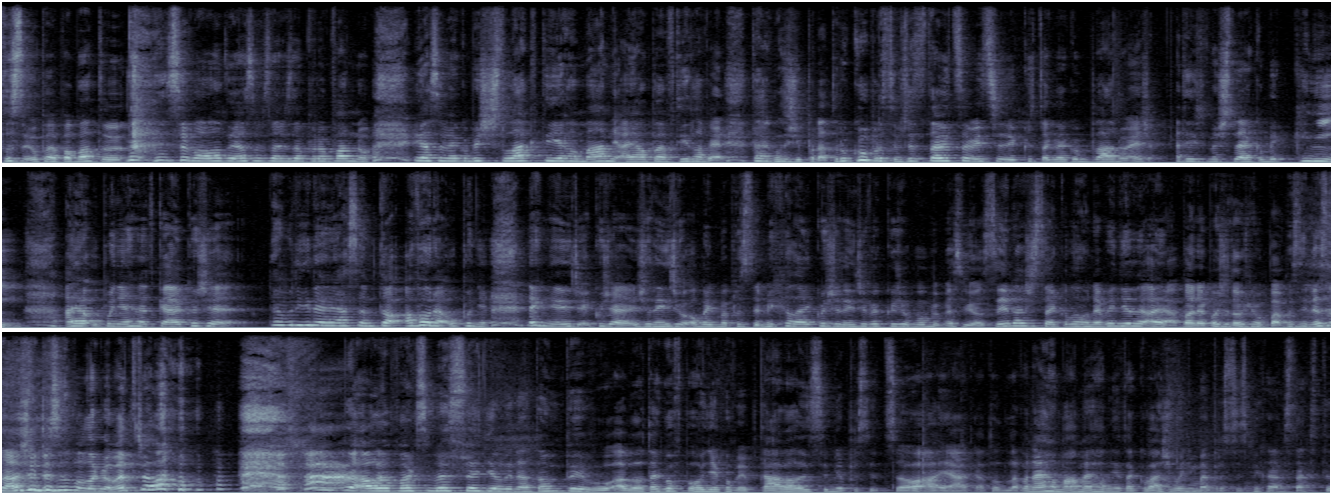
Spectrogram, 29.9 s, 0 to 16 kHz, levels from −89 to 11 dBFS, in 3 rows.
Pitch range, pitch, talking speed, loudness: 190-260 Hz, 225 Hz, 260 wpm, -25 LUFS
